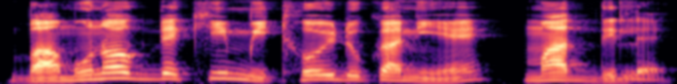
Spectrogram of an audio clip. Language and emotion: Assamese, neutral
